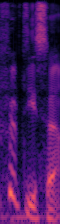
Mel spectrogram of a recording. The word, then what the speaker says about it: 50 Cent: She's like, she keeps calling him 50 cents to be funny. And people are like, no, it's 50 Cent.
